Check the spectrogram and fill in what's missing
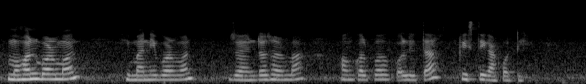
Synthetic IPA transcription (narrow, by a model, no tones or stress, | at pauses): mɔɦɔnbɔɹmɔn | himanibɔɹmɔn | zɔjɔntɔdʱɔɹma | xɔŋkɔlpɔkɔlitakɹistikakɔti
